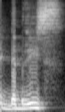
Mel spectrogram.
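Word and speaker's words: debris: लियाशी जो डिब्री ये वर्ड होता है इसको हमेशा डिब्रीज़ प्रोनाउंस करती है। Right लियाशी but this is pronounced S डिब्री।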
